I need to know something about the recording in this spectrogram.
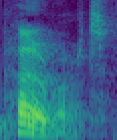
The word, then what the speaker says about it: pervert: the stress is on the first syllable it's a noun or an adjective but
